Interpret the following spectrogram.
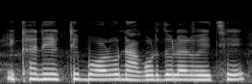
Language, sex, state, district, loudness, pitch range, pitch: Bengali, female, West Bengal, Cooch Behar, -11 LUFS, 215-240 Hz, 230 Hz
